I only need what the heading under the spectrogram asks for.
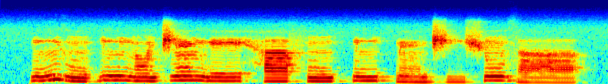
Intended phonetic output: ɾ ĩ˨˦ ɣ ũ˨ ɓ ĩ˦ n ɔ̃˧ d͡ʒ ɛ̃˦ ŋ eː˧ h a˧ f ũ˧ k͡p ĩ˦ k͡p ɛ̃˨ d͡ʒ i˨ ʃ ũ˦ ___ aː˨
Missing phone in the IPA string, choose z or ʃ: z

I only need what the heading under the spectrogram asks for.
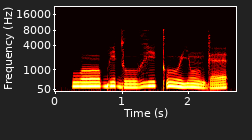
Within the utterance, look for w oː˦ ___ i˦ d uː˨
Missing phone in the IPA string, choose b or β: b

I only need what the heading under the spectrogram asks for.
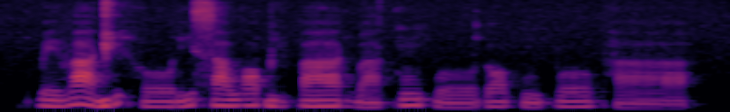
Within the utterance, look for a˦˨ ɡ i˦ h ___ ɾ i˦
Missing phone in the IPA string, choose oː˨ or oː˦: oː˨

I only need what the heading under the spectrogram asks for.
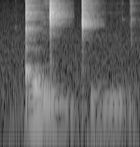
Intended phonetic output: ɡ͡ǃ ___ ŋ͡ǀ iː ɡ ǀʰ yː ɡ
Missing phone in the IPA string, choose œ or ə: œ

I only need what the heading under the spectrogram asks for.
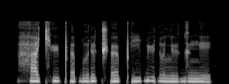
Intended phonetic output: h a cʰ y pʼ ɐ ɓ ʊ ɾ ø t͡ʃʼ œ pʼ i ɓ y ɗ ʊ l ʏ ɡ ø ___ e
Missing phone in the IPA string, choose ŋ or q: ŋ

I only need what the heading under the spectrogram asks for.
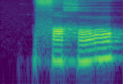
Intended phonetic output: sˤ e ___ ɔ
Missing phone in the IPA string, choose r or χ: χ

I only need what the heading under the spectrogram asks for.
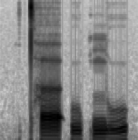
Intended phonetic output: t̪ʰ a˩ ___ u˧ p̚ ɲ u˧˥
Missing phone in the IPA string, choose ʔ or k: ʔ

